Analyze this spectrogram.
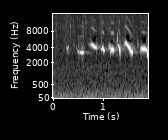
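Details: Part of a house finch song: a few spaced, slurred whistled notes, some rising and some falling, delivered in a loose sequence.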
